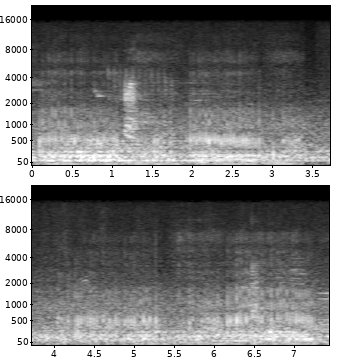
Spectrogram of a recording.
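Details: Cat purrs in a steady low throb, the pulses slightly uneven, with a short higher scrape just after the first second.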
